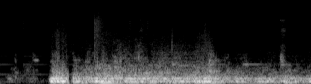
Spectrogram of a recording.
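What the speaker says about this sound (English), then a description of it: "And there's the thunder, y'all." Thunder rumbles in after a short quiet start, a loud sustained low roll that swells and lingers for the rest of the moment, heard alone without talk.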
